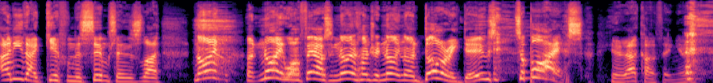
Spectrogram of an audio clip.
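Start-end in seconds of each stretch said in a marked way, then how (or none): 1.9-5.8 shoddy put-on Australian accent, pitched up. Speaker quoting a price in australian dollars, in a bad australian accent. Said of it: "Apologies for my shitty accent".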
